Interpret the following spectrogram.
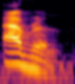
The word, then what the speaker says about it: avril: pronounced differently for example the name april it's it's a month right in french it's pronounced that avril the name clement is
